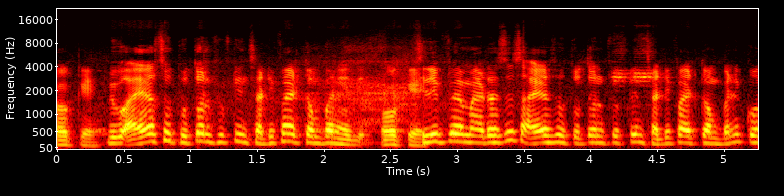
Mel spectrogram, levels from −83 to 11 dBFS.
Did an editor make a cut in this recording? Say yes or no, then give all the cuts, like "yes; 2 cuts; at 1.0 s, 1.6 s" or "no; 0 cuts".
no; 0 cuts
